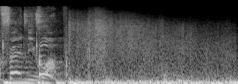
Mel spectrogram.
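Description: Explosion sound effect dropped into a dancehall sound-system mix: the singing and bass break off about half a second in, and a blast of noise with deep low end follows, its hiss slowly fading.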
